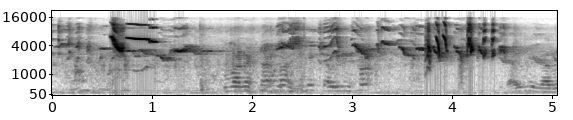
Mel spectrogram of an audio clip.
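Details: Kacer, the white-rumped shama, singing to provoke rivals into agitation: bright piercing whistles and bursts of sharp high chirps, with a person talking underneath.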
